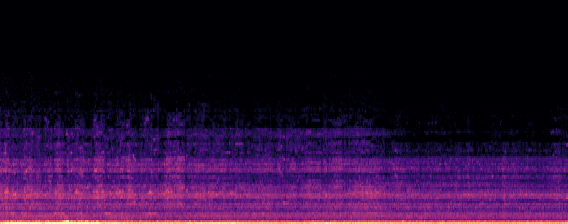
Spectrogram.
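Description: A seed drill rattles and clatters over the soil.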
